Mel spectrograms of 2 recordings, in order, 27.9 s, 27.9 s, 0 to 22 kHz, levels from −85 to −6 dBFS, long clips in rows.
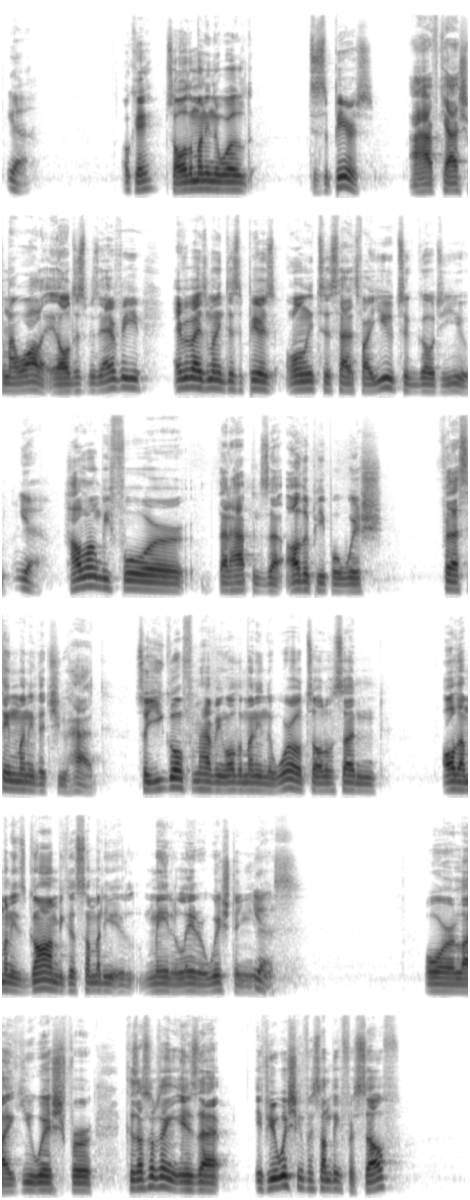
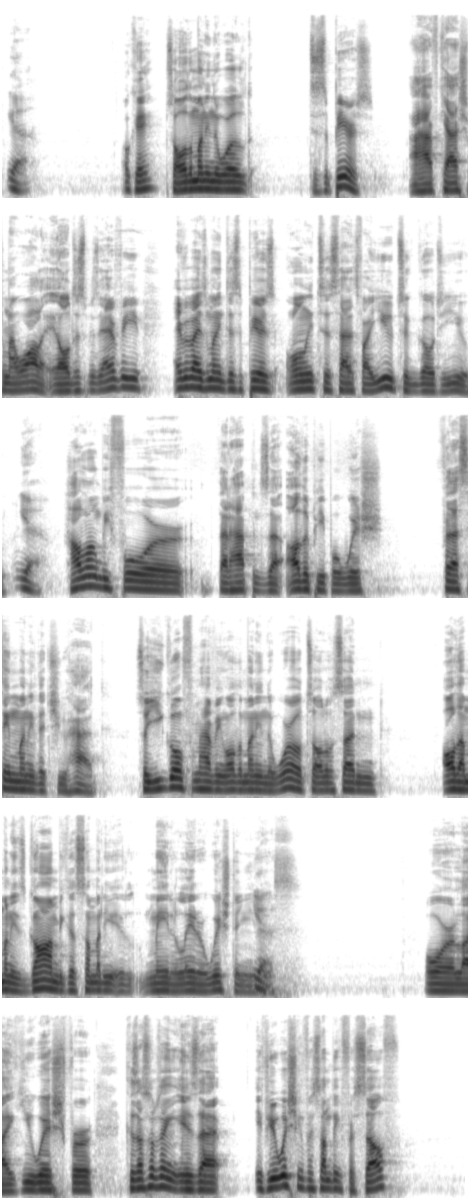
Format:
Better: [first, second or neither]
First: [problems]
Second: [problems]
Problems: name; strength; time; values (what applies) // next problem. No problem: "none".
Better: second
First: thin; very slightly; fading below 350 Hz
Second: none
